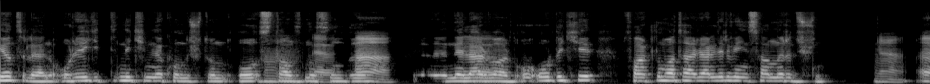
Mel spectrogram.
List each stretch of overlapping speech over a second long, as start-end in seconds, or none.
2.6-3.8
